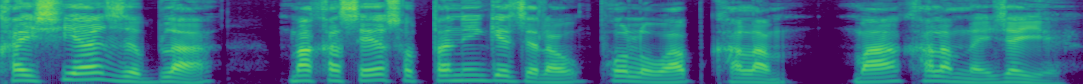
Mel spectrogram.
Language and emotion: Bodo, neutral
